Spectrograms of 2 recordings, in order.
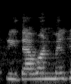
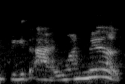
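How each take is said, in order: First: Said in the usual way. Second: Slow, drawn-out sing-song request. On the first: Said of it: "it was very natural". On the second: Shown as a demonstration. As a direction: stretch it out like a nursery rhyme. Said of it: "that sing-song manner".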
